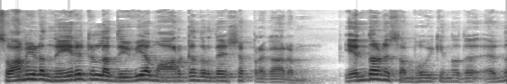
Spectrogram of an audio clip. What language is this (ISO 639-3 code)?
mal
